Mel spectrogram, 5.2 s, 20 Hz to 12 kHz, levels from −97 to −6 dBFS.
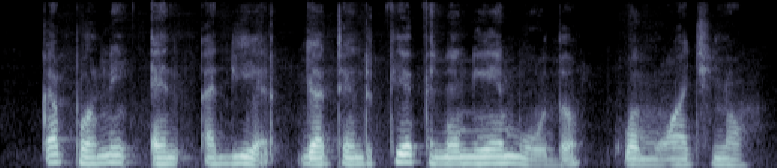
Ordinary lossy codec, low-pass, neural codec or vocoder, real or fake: none; none; codec, 24 kHz, 3 kbps, HILCodec; fake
